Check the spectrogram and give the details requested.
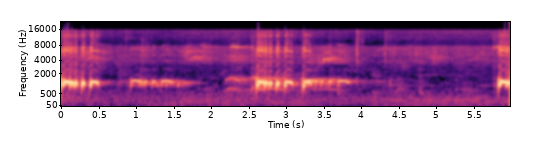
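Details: Zebra dove, local type, giving loud clusters of fast staccato coos alternating with softer rolling runs, another dove quietly answering.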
